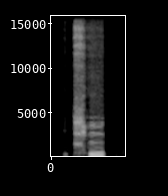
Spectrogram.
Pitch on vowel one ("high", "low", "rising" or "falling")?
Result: high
